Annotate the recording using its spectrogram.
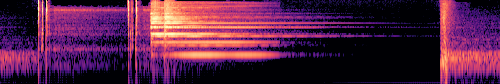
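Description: Subscribe-button end-screen sound effects: a few quick mouse-style clicks, then a bright bell-notification ding that rings and fades over about a second and a half. A sudden burst of sound follows near the end.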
